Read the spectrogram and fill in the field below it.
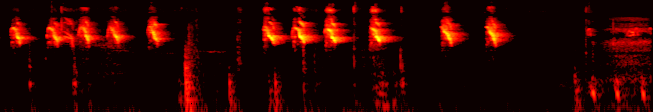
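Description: Baby chicks chirp in quick, high-pitched bursts, several peeps in a row separated by short pauses, close by with faint clucking near the end.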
